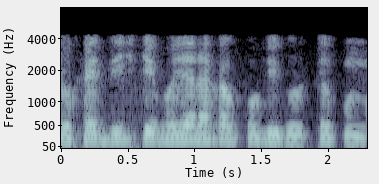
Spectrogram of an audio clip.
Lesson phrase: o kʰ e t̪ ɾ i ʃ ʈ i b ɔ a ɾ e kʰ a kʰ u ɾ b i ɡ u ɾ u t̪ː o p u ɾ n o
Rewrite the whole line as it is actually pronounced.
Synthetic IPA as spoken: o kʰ e d̪ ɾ i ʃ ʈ i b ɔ a ɾ a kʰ a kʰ u b i ɡ u ɾ u t̪ː o p u ɾ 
